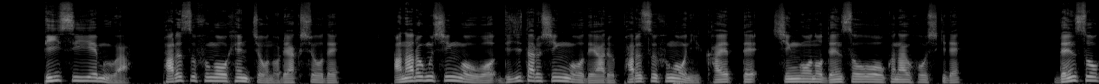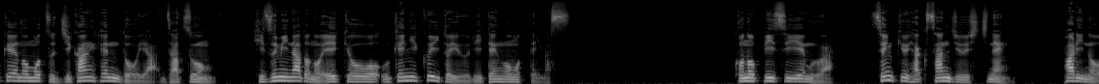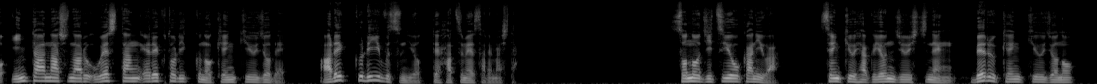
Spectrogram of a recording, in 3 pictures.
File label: Announcement Japanese (Stereo); Denon Audio Technical CD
